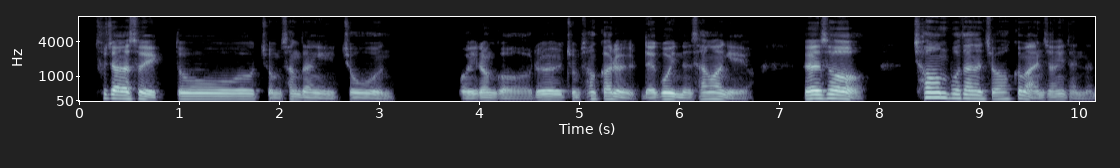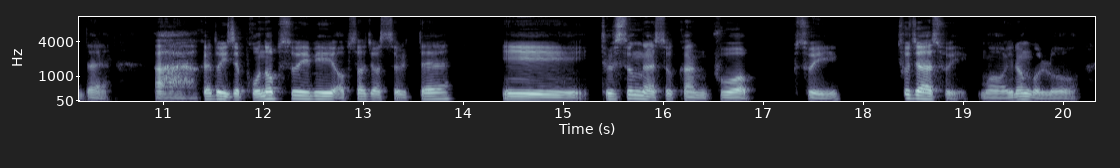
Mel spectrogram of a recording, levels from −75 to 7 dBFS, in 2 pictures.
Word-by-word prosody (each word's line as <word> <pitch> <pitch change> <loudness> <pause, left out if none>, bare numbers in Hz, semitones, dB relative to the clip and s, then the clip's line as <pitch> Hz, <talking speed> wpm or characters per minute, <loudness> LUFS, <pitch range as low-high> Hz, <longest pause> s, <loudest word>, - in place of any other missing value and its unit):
투자 150 -3 +4
수익도 115 +1 +1
좀 85 - -5
상당히 90 -5 -2
좋은 80 -7 -2 0.7
뭐 80 - 0
이런 95 +3 +1
거를 90 +8 0
좀 95 -3 -6
성과를 125 -3 0
내고 90 +7 +3
있는 95 -4 0
상황이에요. 120 - -1 0.5
그래서 145 0 +6 0.4
처음보다는 160 -6 +3
쪼끔 125 +1 -2
안정이 100 +5 -2
됐는데 75 +1 -9 0.4
아 - - -3
그래도 115 +2 +2
이제 110 -1 0
본업 130 +6 +2
수입이 125 -3 +2
없어졌을 110 -3 -5
때 125 +1 -2 0.5
이 105 -4 +2
들쑥날쑥한 105 - -2
부업 95 0 0 0.4
수입, 80 0 -5 0.6
투자 - - +4
수익 - - -9
뭐 85 -1 -5
이런 115 +2 0
걸로 80 +2 -6
110 Hz, 235 characters per minute, -19 LUFS, 90-125 Hz, 0.7 s, 그래서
